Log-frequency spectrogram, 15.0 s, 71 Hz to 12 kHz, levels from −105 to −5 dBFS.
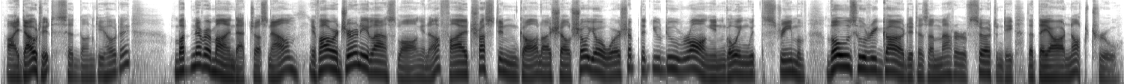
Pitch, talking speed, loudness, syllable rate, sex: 135 Hz, 205 wpm, -19 LUFS, 4.7 syllables/s, male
